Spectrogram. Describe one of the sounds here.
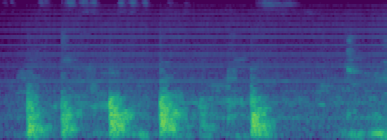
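A marker squeaks in short strokes on a board.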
